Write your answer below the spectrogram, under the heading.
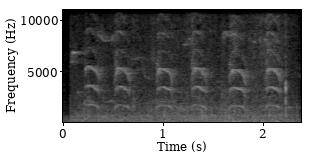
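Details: A male red-capped manakin's voice, not its wing sounds: five thin, high, arched squeaky notes, roughly every half second, over a steady low rumble.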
